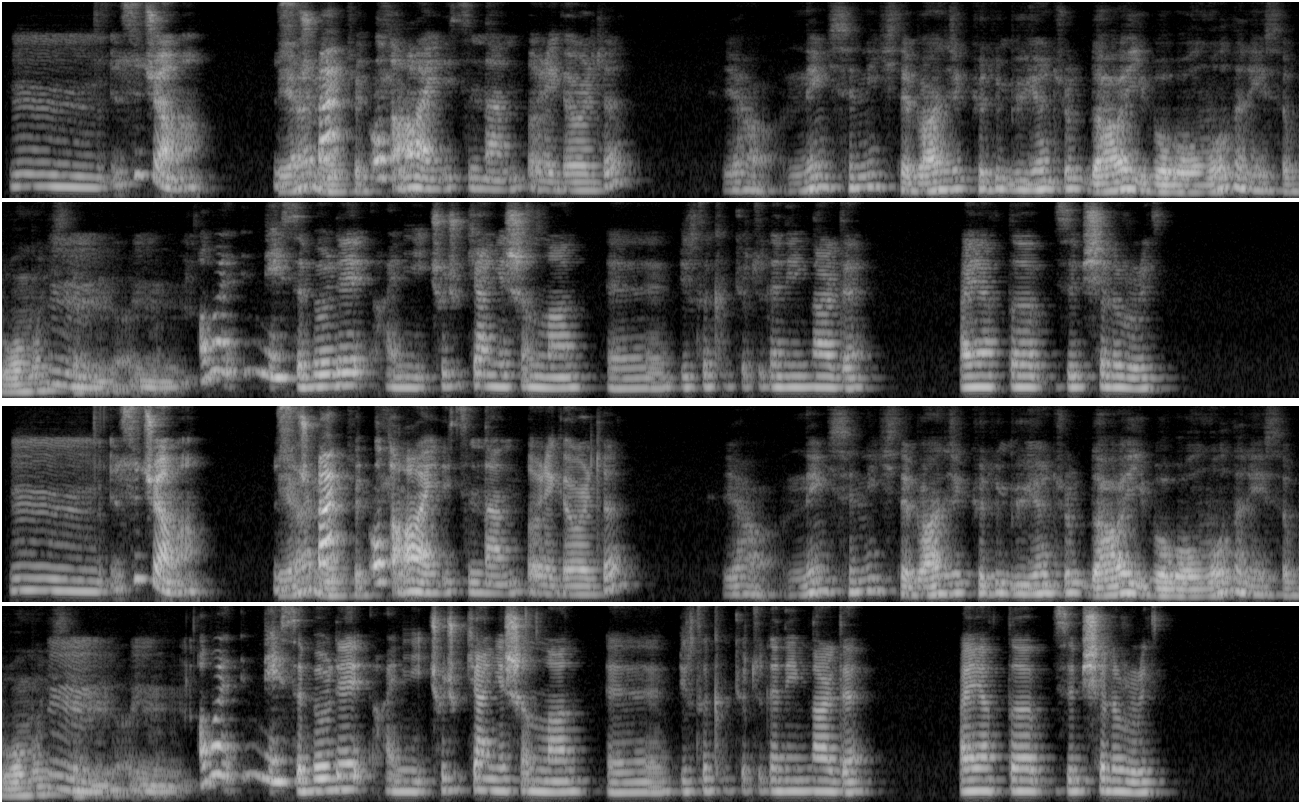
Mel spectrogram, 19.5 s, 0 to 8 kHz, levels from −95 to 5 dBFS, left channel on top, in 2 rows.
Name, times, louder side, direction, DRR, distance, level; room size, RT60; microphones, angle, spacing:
voice 1, 0.1-1.4 2.0-4.7 7.5-7.9 10.1-15.0 15.3-16.2 16.9-18.4, right 3 dB, 80° right, 5 dB, 0.7 m, -27 dB
voice 2, 2.1-2.5 2.9-3.0 5.4-10.4, equal, 10° right, -1 dB, 0.5 m, -28 dB
3.5 x 2.2 x 3.4 m, 0.29 s
head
